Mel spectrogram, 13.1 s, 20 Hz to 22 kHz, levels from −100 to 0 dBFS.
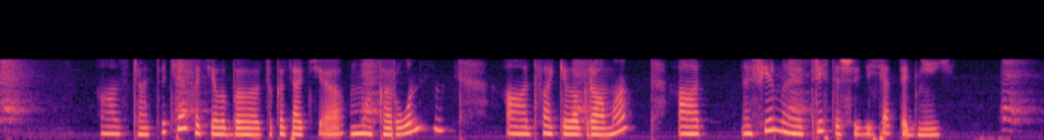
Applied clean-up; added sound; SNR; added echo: none; Bird; 19 dB; none.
